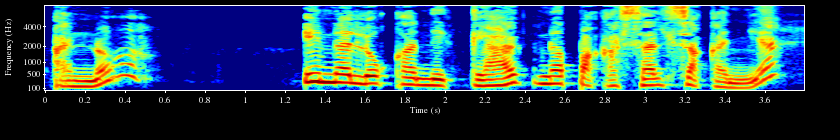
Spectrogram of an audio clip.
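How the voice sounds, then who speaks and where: An earnest middle-aged mother in a melodrama. Her voice is deep for a woman, with lively rises and falls and a questioning, motherly manner. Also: moderate pace, dry recording, studio quality. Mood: startled, questioning. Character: concerned, practical older mother advising her daughter. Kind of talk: melodramatic radio-style drama acting.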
